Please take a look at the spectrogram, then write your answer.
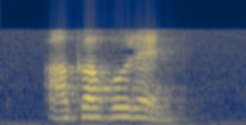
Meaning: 1. avariciously, covetously, greedily 2. gluttonously, insatiably 3. stingily, parsimoniously
- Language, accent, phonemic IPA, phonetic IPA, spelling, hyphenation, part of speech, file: Armenian, Eastern Armenian, /ɑɡɑhoˈɾen/, [ɑɡɑhoɾén], ագահորեն, ա‧գա‧հո‧րեն, adverb, Hy-ագահորեն.ogg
